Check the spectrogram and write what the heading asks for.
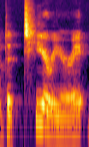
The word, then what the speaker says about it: deteriorate: my a all right so deteriorate deterioration um we have secondary stress here on this tier syllable so we have a clear ear vowel and we use an aspirated T rather than a flap deterior um it's like the word interior or exterior um so that terior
